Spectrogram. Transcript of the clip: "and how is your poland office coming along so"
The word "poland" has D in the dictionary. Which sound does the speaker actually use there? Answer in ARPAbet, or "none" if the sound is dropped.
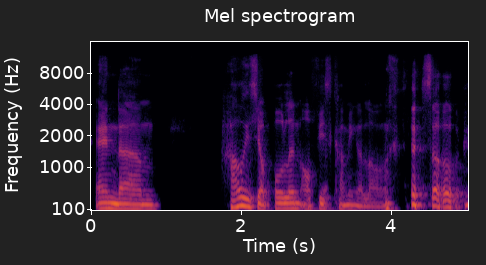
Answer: none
